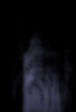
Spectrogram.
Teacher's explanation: en esta palabra se está pronunciando con su sonido modificado que es una e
